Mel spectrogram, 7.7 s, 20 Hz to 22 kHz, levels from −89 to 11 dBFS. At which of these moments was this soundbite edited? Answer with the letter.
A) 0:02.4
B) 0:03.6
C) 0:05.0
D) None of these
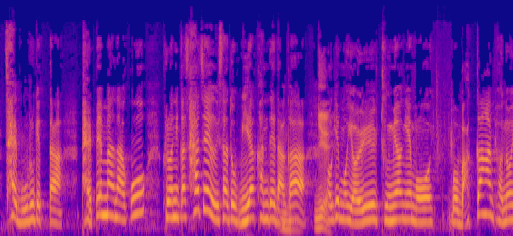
D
